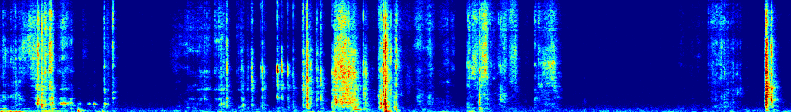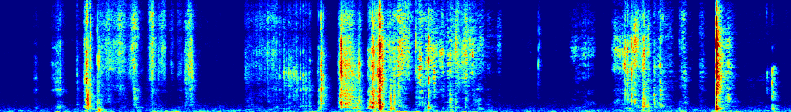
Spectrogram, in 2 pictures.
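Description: Scissors snip out paper napkin motifs in short, quiet bursts of crisp cuts and rustling, separated by silent pauses, close and faint with no talking.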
